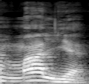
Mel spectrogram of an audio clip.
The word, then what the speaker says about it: malha: A palavra malha, para escrever essa palavra, eu preciso de 5 letras, M-A-L-H-A. Mas a pronúncia, eu só utilizo 4 fonemas.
